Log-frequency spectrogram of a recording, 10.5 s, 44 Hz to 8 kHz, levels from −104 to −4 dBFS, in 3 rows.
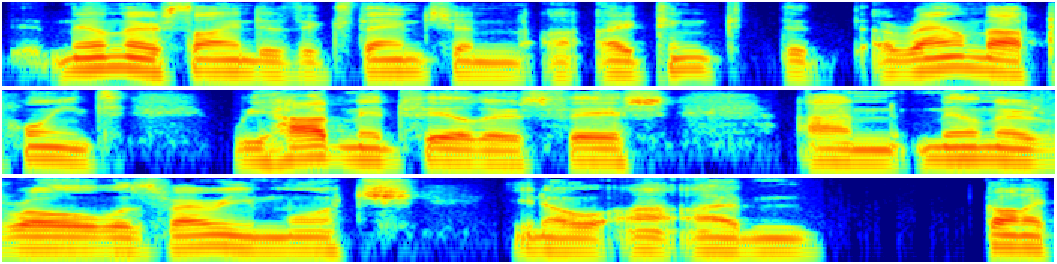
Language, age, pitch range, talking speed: English, 30-49, 100-115 Hz, 135 wpm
